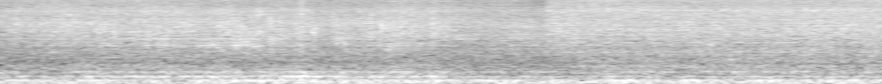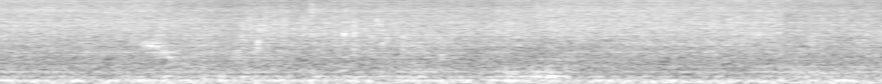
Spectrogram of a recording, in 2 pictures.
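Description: Hot water runs steadily from a kitchen sink faucet, a constant close splashing hiss that holds even for the whole stretch with no voices.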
